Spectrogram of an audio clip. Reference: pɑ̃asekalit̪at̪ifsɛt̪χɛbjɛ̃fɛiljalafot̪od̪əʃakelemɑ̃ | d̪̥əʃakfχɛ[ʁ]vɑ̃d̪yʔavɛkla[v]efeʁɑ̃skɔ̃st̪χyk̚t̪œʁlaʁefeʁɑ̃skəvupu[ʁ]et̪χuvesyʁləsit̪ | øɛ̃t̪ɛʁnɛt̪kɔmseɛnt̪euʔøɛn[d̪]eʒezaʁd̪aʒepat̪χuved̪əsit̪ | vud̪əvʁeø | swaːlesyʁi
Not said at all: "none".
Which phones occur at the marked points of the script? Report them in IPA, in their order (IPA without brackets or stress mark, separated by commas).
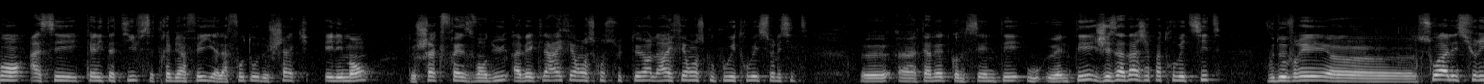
z, ʁ, v, t̪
